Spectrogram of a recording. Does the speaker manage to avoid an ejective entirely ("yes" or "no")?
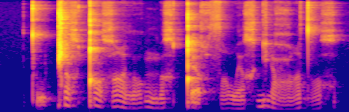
no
